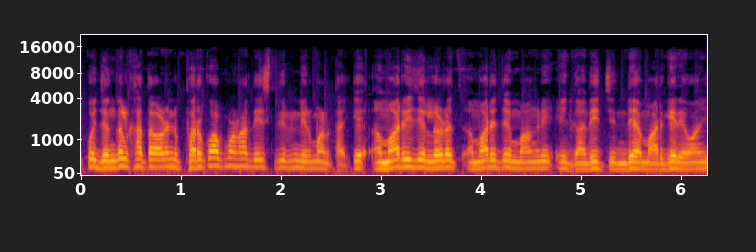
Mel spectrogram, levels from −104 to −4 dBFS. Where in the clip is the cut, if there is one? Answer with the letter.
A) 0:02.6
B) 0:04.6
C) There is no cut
A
